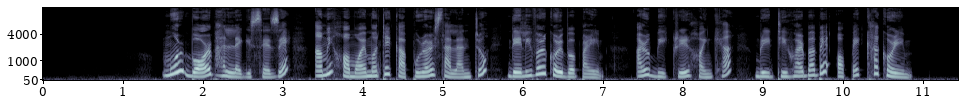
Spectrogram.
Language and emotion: Assamese, happy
